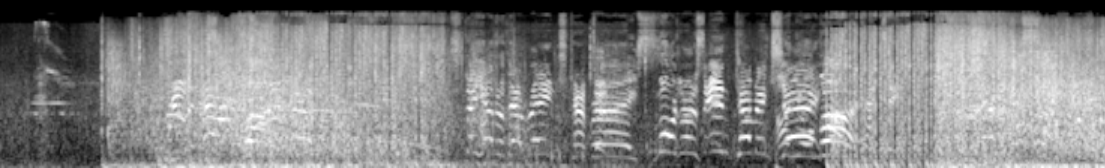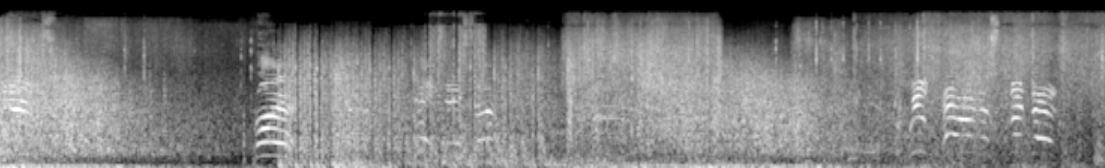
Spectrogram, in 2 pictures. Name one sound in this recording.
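Cannons boom in heavy volleys.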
